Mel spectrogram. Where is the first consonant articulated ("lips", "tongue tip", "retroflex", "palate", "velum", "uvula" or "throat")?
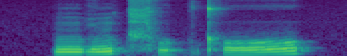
velum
